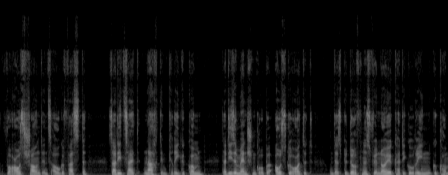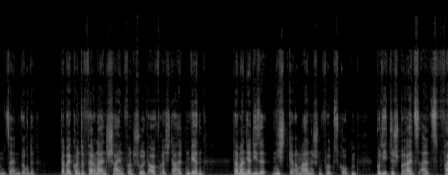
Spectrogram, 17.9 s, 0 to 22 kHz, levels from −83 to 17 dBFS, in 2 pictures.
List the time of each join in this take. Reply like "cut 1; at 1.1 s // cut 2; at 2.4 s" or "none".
cut 1; at 10.1 s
